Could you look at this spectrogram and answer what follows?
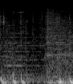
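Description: Horse hooves clip-clopping in the video game Mount & Blade II Bannerlord as the horse climbs a steep slope: a quick, uneven series of soft, close thuds, with no talking.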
